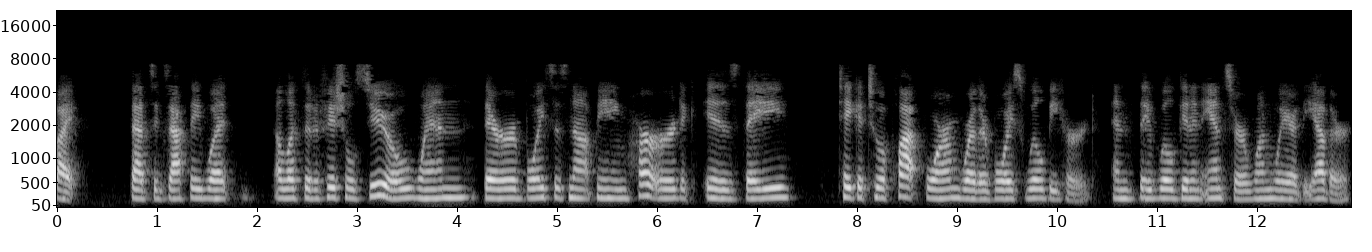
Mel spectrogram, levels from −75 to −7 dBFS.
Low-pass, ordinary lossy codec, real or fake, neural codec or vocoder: 7.2 kHz; MP3, 32 kbps; fake; codec, 16 kHz, 0.2 kbps, FocalCodec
